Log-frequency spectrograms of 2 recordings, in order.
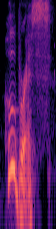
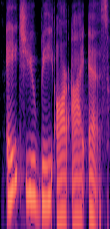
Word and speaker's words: hubris: of the day is hubis h u b r i s hubis hubris oh hubris sorry hubis hubis hubris can you spell it again yes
